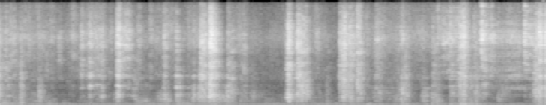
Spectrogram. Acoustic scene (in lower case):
restaurant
